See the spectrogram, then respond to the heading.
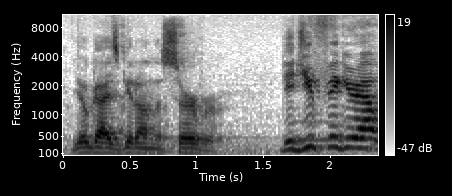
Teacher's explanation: The words don't flow with each other. It's like they're saying each individual word, each individual syllable. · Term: choppy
